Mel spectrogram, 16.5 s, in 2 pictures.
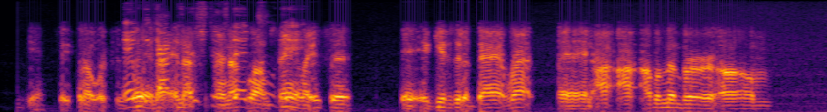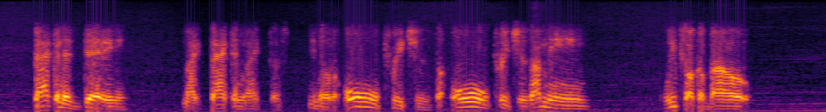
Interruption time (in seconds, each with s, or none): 1.2 s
